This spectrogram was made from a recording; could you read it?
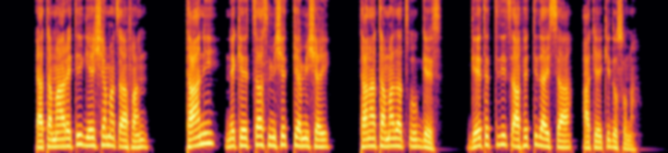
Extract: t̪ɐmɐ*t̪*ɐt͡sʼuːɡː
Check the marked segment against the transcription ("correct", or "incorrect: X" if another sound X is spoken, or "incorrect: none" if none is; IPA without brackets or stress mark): incorrect: d̪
